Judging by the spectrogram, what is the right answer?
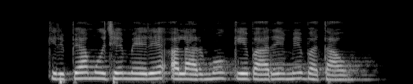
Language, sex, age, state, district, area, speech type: Hindi, female, 18-30, Uttar Pradesh, Varanasi, urban, read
